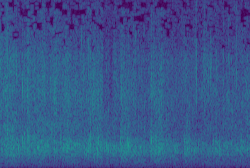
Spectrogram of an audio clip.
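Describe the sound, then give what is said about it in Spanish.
An audience at a bilingual church service claps in steady, even applause, a faint, uniform patter with no voices standing out. “Dale un fuerte aplauso al Señor. Give the Lord a hand of praise.”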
